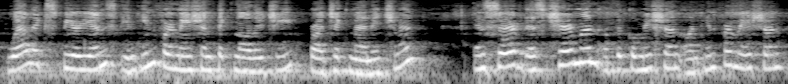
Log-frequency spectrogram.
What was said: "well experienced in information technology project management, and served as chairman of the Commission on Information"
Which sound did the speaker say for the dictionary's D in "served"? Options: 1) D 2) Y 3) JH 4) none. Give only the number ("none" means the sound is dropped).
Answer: 1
